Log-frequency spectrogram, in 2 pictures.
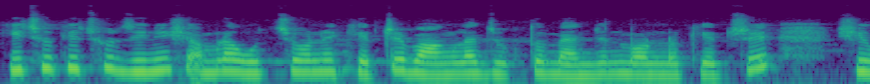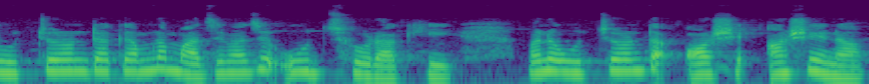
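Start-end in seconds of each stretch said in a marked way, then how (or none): none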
